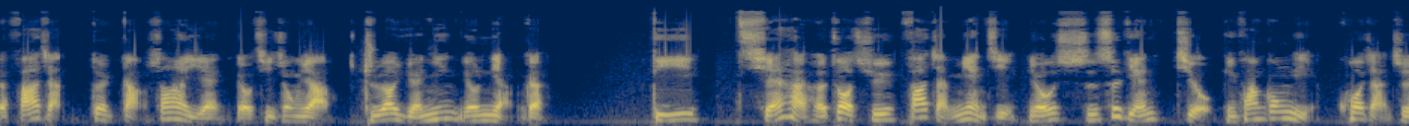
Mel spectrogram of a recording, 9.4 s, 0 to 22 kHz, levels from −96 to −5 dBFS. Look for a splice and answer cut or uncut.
cut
